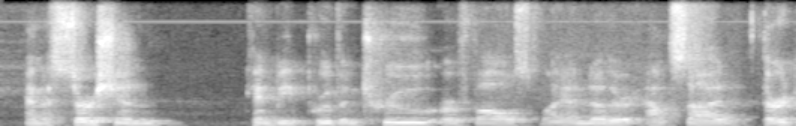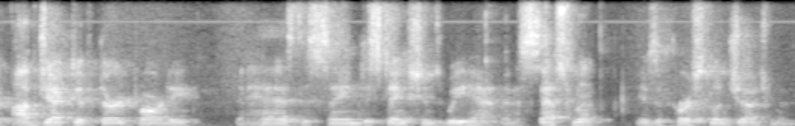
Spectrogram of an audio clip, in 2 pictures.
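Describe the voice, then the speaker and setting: A man talks at a moderate pace in a medium pitch, his intonation fairly even. Audible room echo surrounds his voice. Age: 60s. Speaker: executive coach and author. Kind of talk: casual chat.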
